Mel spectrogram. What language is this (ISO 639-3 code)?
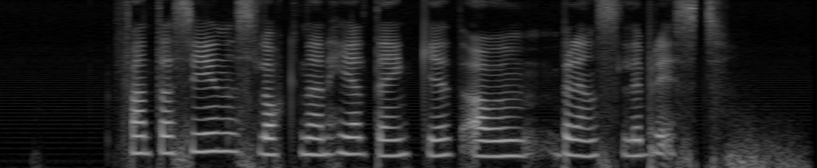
swe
